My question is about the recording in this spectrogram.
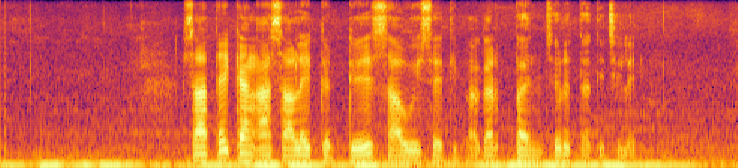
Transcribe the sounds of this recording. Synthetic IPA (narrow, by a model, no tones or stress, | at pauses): sat̪ekaŋasaleɡ̥əɖ̥e̤sawised̪̥i̤b̥akarb̥ä̤ɲd͡ʒʊrd̪̥ä̤d̪̥i̤t͡ʃilɪ̰ʔ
